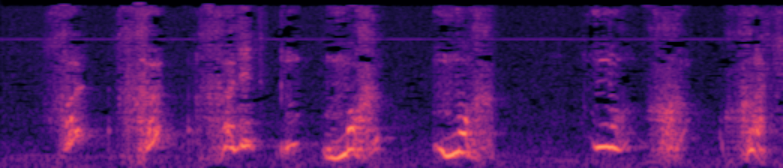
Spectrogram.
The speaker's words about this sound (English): No, I was just clearing my throat.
